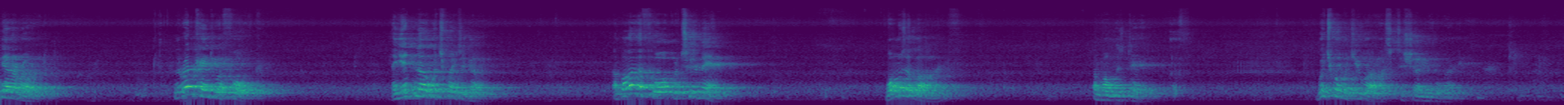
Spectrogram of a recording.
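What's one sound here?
An older man speaks with animation in short bursts through a microphone, in a reverberant hall.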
